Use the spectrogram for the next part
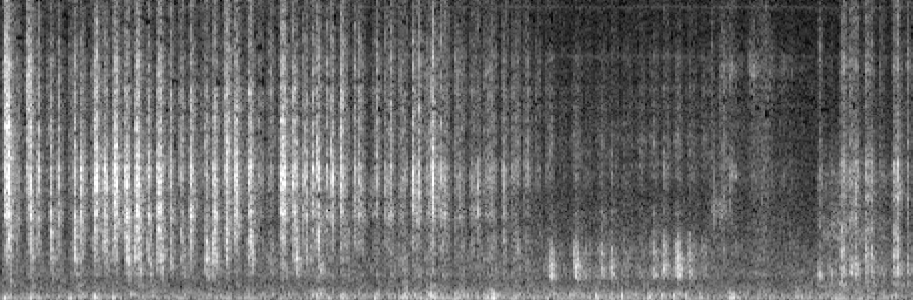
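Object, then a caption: Scratch-art paper page scraped with a wooden stylus. A wooden stylus held in the fingers scratches the coating off a scratch-art card page in a spiral book, working around a zebra figure. Quick, irregular bright scratching strokes repeat, loud and dense at first, then fade into softer, sparser rasps before a few louder strokes return at the end.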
